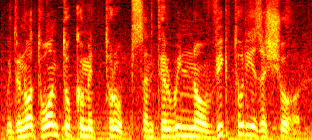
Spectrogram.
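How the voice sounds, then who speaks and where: An actor playing a stern, suspicious Spartan military commander in a video game, with a commanding, distrustful manner. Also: male voice, a little high, quick pace, a little hiss or hum, natural voice. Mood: commanding, grudging. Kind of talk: dramatic video game acting.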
